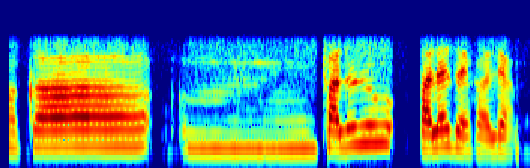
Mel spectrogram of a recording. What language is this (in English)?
Konkani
